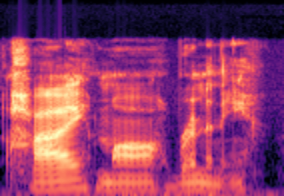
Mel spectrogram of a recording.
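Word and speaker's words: Heimarmene: it meant exactly and how to say it so it's high ma Remini and it's a goddess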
